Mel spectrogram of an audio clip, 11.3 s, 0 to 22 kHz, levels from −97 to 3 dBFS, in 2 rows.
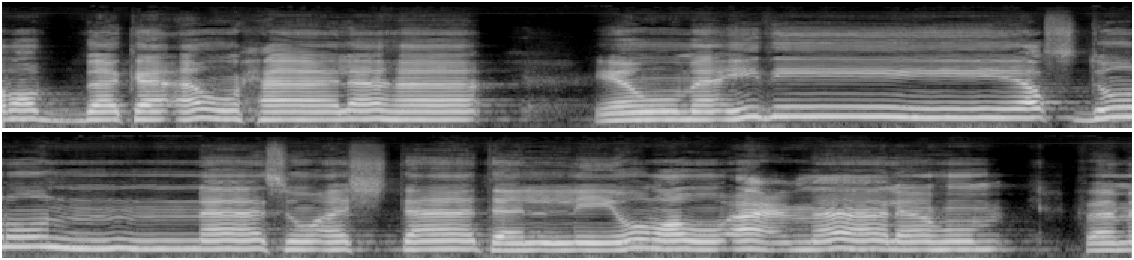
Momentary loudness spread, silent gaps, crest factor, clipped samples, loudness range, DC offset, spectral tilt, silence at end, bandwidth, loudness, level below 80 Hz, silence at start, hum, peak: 6 LU; none; 16 dB; under 0.1%; 2 LU; under 0.1%; -4.5 dB/octave; 0 s; 15.5 kHz; -19 LUFS; -58 dBFS; 0 s; none; -4 dBFS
